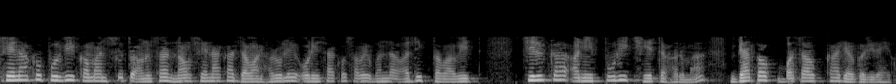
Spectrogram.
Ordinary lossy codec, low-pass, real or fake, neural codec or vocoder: none; 3.6 kHz; fake; vocoder, 22.05 kHz, 80 mel bands, WaveNeXt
